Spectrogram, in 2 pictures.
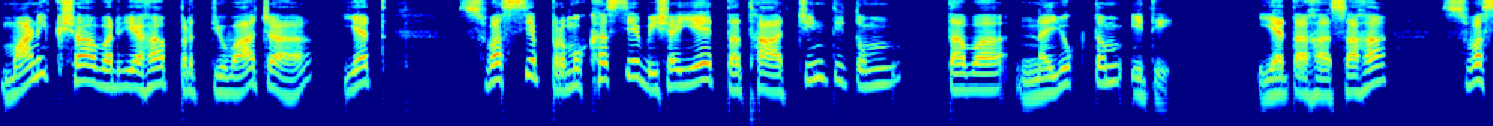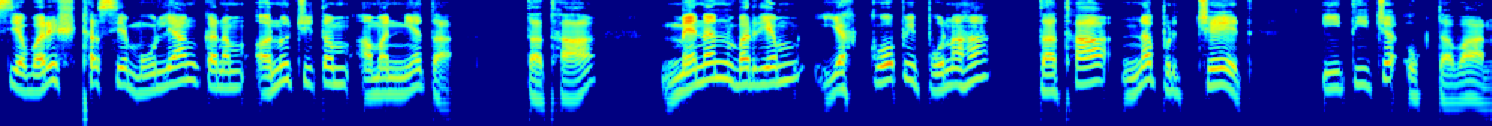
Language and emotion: Sanskrit, neutral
